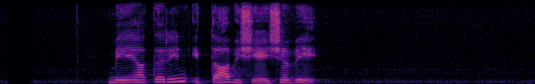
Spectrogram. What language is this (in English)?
Sinhala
